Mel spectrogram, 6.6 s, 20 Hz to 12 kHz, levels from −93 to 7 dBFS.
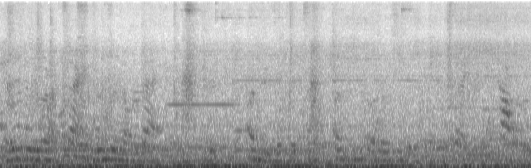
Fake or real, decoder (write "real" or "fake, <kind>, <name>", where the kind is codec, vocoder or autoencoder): real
